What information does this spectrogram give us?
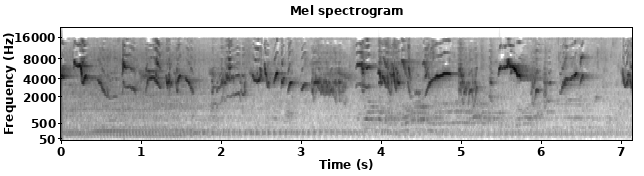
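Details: Canary song for training birds to sing: steady flow of high, looping whistles and rapid trills, each phrase arching down, with a faint low hum behind.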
